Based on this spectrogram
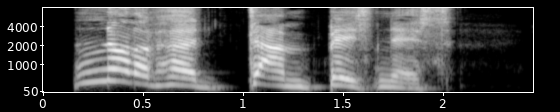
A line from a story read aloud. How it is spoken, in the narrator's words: she snarled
